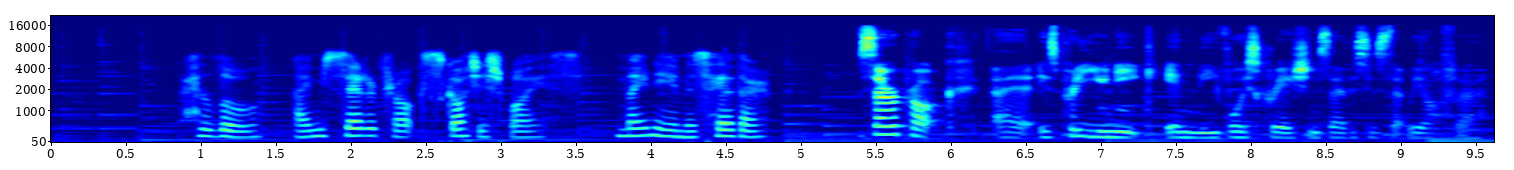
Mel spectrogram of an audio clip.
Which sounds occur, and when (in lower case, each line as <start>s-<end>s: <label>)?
0.0s-9.6s: music
0.8s-1.4s: speech synthesizer
1.6s-3.5s: speech synthesizer
3.7s-4.8s: speech synthesizer
5.4s-6.1s: woman speaking
6.2s-9.5s: woman speaking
